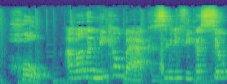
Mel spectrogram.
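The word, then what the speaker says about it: Hole: E a pronúncia é com H aspirado no início, ho banda nickel back significa seu troco de volta.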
